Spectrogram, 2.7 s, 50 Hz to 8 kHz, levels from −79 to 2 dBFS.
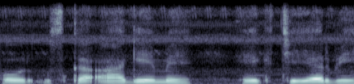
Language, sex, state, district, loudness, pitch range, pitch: Hindi, male, Jharkhand, Deoghar, -18 LUFS, 130-145 Hz, 140 Hz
